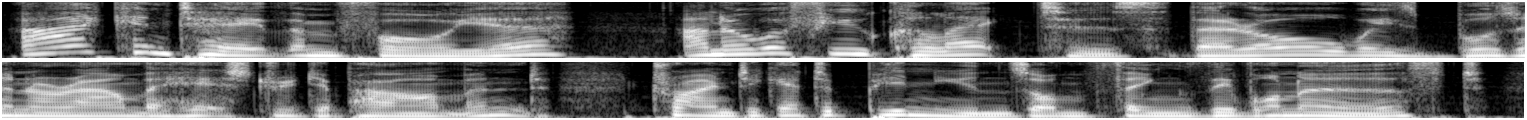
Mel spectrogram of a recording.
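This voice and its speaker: Woman reader as knowing female academic, spooky storyteller, unflustered, audiobook dialogue, lively intonation, dry recording. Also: deep voice, brisk, few pauses, no echo. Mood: matter-of-fact.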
